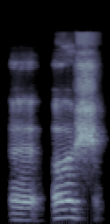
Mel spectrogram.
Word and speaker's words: ox: et composé lui d'un chiffre 3 qui se prononce Hoche en Maya et qui représentait dans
